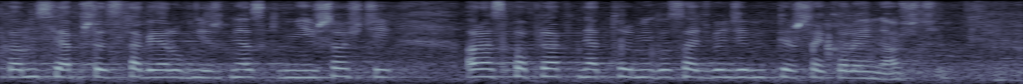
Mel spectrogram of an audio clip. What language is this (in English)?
Polish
